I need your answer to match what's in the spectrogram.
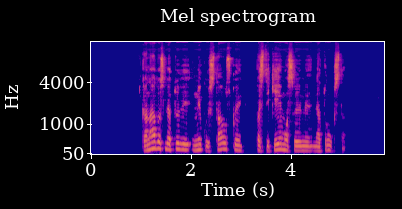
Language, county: Lithuanian, Šiauliai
